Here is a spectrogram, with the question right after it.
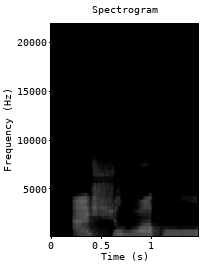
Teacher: اشرکو کو پہ وہ مدہ ہے، وہ ساکن سے پہلے کاف کے اوپر پیش ہے تو وہ مدہ یعنی ایک الف کے برابر کھینچ کر پڑھنا ہے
